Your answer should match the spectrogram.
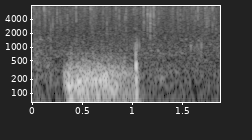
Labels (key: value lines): label: biophony, growl
recorder: SoundTrap 500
